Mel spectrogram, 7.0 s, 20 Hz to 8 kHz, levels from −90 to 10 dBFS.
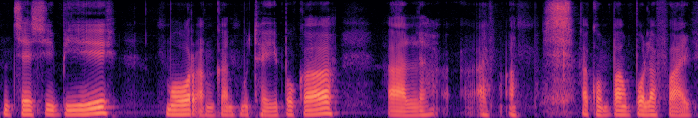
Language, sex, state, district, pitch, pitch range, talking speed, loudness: Mizo, male, Mizoram, Aizawl, 110 Hz, 100-125 Hz, 110 wpm, -20 LUFS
